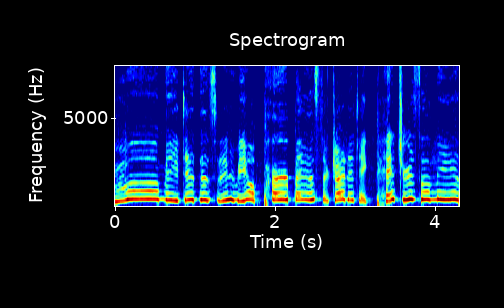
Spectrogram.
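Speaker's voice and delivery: very high, loud, sobbing, wailing bawling. Retelling a brother's phone call to mom at work: imitating someone bawling. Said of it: "he called my mom at work bawling".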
